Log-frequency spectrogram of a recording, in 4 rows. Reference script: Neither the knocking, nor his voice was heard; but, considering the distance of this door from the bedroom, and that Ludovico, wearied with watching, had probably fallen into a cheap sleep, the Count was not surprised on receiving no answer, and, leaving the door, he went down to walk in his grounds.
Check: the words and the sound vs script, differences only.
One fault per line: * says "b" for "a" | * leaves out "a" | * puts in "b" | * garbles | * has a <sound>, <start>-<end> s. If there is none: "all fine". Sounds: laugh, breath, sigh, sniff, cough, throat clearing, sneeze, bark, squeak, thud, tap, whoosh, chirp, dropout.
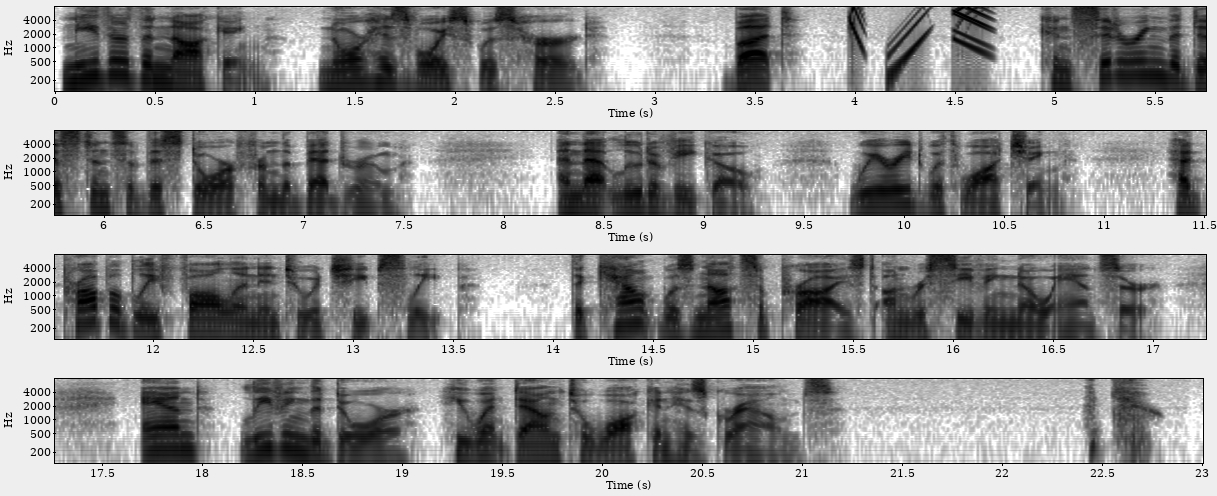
* has a chirp, 4.0-4.7 s
* has a sneeze, 22.4-22.8 s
